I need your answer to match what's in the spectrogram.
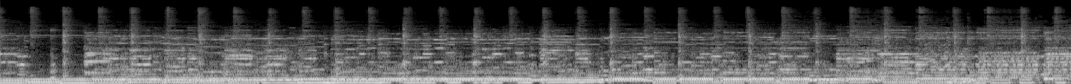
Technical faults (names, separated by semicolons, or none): AAC frame loss with concealment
